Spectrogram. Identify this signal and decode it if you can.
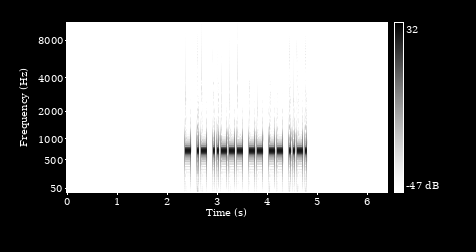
Morse code, heard as a keyed tone, about 30 wpm, 700 Hz. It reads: TA2MMF
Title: DXCC-100 Call Signs - 6 Characters - Repeated 3x - 30wpm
